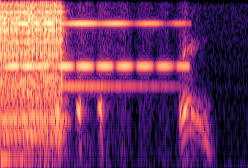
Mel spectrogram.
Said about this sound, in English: Uh-oh, the phone ring.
